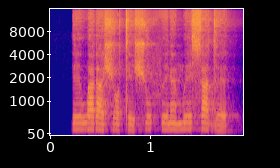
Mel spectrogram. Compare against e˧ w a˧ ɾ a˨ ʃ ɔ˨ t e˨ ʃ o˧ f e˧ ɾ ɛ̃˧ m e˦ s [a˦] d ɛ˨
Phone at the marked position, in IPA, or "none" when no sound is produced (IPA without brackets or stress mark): a˦˨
